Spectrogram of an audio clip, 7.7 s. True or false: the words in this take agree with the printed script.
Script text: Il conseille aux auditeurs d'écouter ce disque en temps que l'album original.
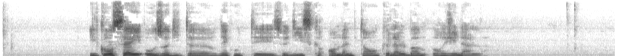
false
